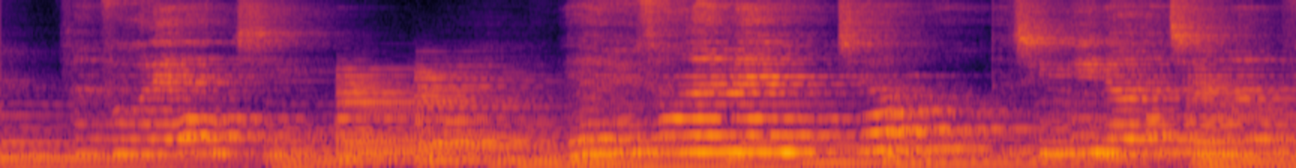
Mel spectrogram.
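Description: A woman singing a ballad into a microphone with instrumental backing, holding long notes and sliding between them.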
